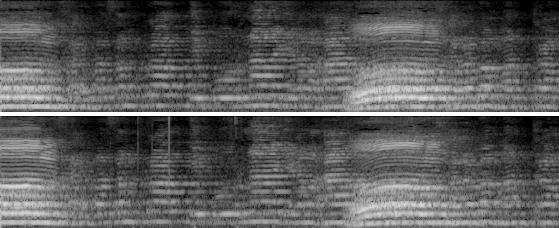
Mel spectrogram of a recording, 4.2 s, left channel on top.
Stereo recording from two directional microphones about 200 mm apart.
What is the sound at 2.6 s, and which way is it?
Mantra, 20° left (ahead or behind).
